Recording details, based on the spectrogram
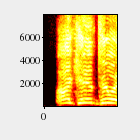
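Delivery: very high-pitched, whining voice. Retelling what a whiny character in a film said: imitating a whiny character. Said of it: "she's whiny".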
